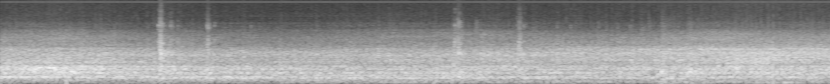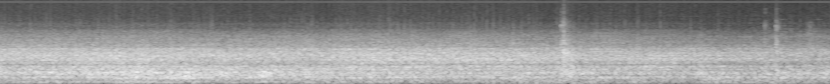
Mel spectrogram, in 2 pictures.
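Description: A tram rumbles steadily along rails.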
